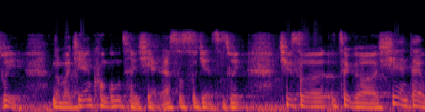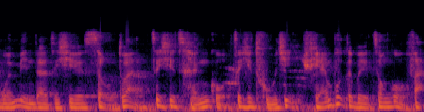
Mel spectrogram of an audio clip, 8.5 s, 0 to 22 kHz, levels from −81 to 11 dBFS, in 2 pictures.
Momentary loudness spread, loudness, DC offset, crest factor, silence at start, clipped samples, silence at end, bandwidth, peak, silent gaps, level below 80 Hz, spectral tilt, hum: 3 LU; -29 LUFS; under 0.1%; 18 dB; 0 s; under 0.1%; 0 s; 8.6 kHz; -10 dBFS; none; -48 dBFS; -4.5 dB/octave; none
